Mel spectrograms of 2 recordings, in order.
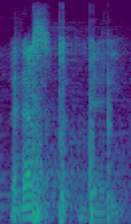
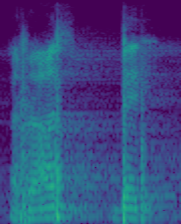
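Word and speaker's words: raspberry: रस बरी रसबेरी यह इसकी राइट प्रोनंसिएशन है ना कि रास्पबेरी यह गलत हो जाएगा रसबेरी राज इठा पढ़ेंगे राज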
